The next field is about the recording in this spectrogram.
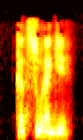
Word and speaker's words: Кацураги: «Намасте», — кивнул я, — «только правильно, Кацураги».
